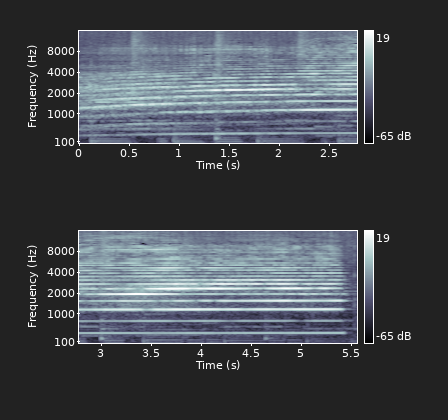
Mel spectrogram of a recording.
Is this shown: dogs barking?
no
